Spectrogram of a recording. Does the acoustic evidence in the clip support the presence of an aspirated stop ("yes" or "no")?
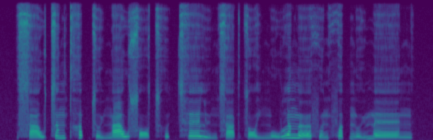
yes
